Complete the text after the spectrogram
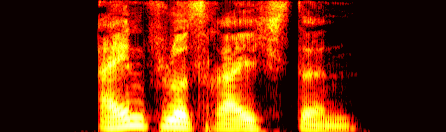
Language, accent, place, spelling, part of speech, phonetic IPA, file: German, Germany, Berlin, einflussreichsten, adjective, [ˈaɪ̯nflʊsˌʁaɪ̯çstn̩], De-einflussreichsten.ogg
- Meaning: 1. superlative degree of einflussreich 2. inflection of einflussreich: strong genitive masculine/neuter singular superlative degree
